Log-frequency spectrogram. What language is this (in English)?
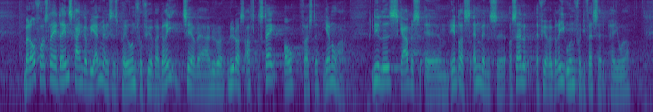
Danish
